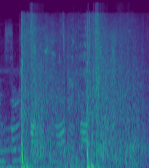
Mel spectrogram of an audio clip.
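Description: Two sharp blasts from a grenade thrown through a window in a first-person shooter game, about a second apart, loud over continuous game noise and gunfire, with some talk underneath.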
